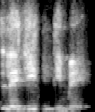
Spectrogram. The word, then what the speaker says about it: legitimae: Y luego legitime se escribe legitimae, ¿verdad? Legitimae.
